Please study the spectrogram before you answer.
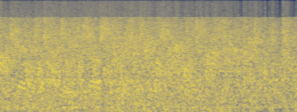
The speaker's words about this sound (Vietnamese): Ân huệ này chúng con vô cùng cảm ơn cha một lần nữa, một tràng vỗ tay nữa.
